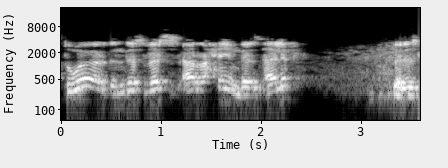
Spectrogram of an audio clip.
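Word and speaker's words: الرحيم: And the last word in this verse is Ar-Rahim. There is Alif. There is Lam. There is Ra. With the shadda and the fatha. So mix it the stress on the Ra. Rahim.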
